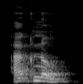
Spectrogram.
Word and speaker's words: окно: Окно. Окно в начале слова это О нет ударений. Мы читаем как А. И в конце слова О ударение, мы читаем О. И вот это окно, нет окно. Вот мы читаем окно, в языке французский это фенêtre.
